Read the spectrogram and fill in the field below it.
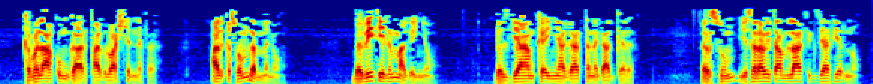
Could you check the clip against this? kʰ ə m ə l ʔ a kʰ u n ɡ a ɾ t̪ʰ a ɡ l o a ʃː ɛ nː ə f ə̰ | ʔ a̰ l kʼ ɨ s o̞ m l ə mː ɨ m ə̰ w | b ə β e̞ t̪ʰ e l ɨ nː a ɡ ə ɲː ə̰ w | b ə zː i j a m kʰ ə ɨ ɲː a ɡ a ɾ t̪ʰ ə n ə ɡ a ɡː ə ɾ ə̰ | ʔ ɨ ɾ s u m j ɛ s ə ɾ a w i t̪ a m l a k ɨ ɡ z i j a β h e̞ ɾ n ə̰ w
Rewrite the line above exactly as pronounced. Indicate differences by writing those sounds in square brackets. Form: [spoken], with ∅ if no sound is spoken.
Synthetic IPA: kʰ ə m ə l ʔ a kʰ u [m] ɡ a ɾ t̪ʰ a ɡ l o a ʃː ɛ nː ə f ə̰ | ʔ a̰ l kʼ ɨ s o̞ m l ə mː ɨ [n] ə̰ w | b ə β e̞ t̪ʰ e l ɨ [mː] a ɡ ə ɲː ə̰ w | b ə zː i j a m kʰ ə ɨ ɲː a ɡ a ɾ t̪ʰ ə n ə ɡ a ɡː ə ɾ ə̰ | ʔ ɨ ɾ s u m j ɛ s ə ɾ a w i t̪ a m l a k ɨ ɡ z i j a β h e̞ ɾ n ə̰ w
